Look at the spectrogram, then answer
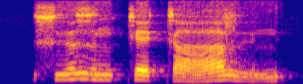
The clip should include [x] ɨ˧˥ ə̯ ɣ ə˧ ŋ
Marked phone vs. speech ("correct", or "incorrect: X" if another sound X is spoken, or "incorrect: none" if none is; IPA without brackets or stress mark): correct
